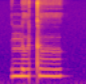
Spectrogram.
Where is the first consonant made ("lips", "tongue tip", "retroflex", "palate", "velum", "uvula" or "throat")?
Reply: tongue tip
